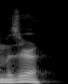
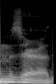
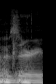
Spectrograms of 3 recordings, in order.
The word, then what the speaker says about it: Missouri: That's how you say it, Missouri. That's how they say it. – I can never remember. – They say Missouri. They don't say Missouri.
